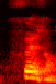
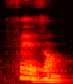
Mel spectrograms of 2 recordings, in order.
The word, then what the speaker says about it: faisons: Nous faisons, regardez ici, ça s'écrit AI, F-A-I. Et ça se lit faisons, se prononce faisons, pas faisant.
